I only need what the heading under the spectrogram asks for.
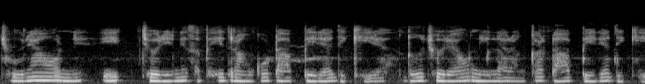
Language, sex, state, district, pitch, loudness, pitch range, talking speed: Rajasthani, female, Rajasthan, Churu, 160 Hz, -19 LUFS, 150-170 Hz, 205 wpm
